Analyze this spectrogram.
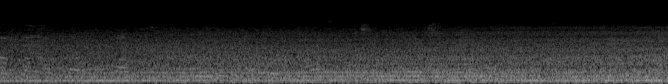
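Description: A waterfall roars far below.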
